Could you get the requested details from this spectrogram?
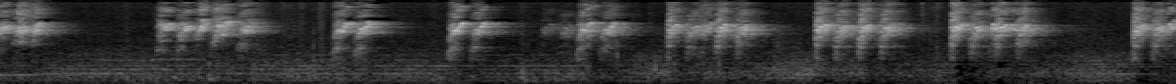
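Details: Three blue parrotlets just over a month old, fledging and taking their first short flights indoors, give bursts of high, scratchy chirps about one burst every second or so, with a person speaking softly underneath.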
